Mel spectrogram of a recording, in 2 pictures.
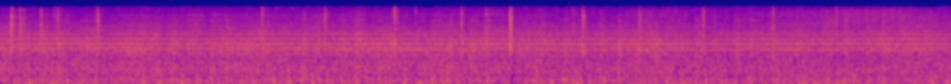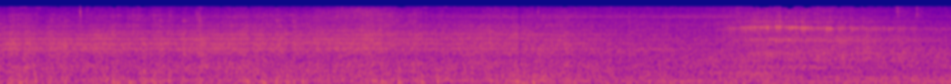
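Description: Coal hopper wagons of a freight train rolling past on steel rails, giving a steady rumble with a clickety-clack of wheels over the rail joints. A short high tone sounds near the end.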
